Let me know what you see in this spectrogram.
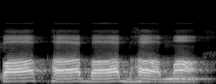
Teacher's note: तो जो हमारा पवर्ग है प फ ब ब बोलेंगे, तो बोल के देखिए प फ ब भ म बोलेंगे तो दोनों ओठ सटेगा, दोनों बिना ओठ को सटाए आप प नहीं बोल सकते हैं, फ नहीं बोल सकते हैं, म नहीं बोल सकते हैं, बोल के दिखाइए, नहीं बोल पाएंगे। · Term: ओष्ठ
